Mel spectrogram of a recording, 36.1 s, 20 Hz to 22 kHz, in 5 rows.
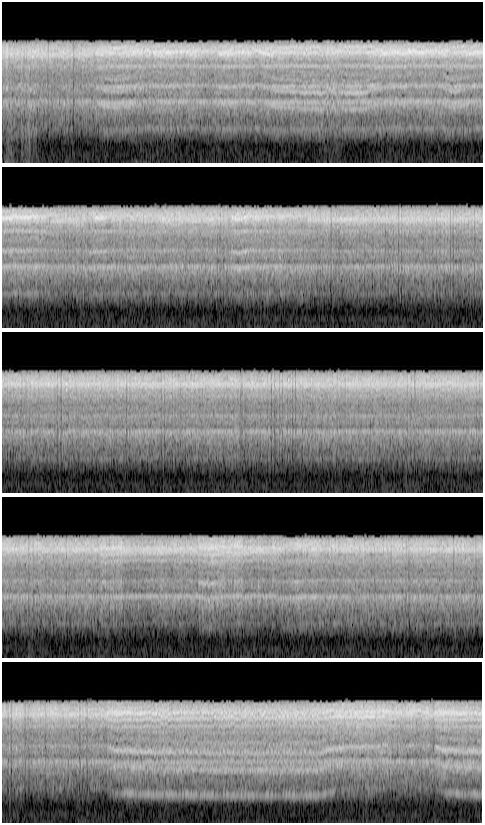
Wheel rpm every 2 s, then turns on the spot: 230, 230, 210, 230, 230, 230, 230, 230, 230, 230, 230, 230, 230, 230, 230, 220, 210, 230.
none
